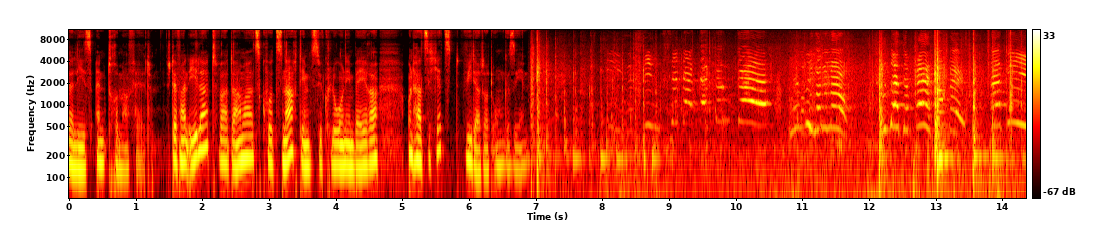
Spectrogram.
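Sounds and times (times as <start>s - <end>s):
speech: 0.0s - 9.2s
football being kicked by children outdoors: 6.9s - 8.9s, 13.0s - 14.2s
children shouting and chattering while playing football outdoors: 8.0s - 14.3s.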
